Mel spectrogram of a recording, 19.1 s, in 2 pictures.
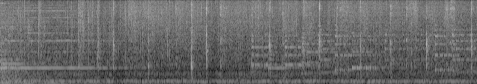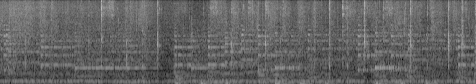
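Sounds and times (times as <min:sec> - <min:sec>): food sizzling in a pan: 0:00.0 - 0:19.0
utensil clicking against pan: 0:01.6 - 0:19.0.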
